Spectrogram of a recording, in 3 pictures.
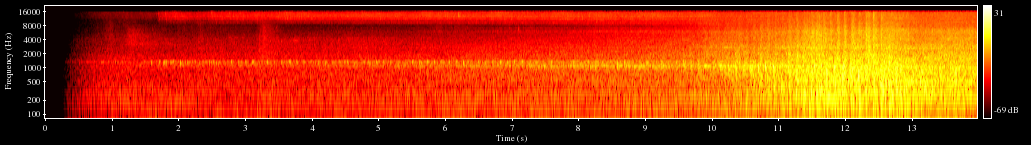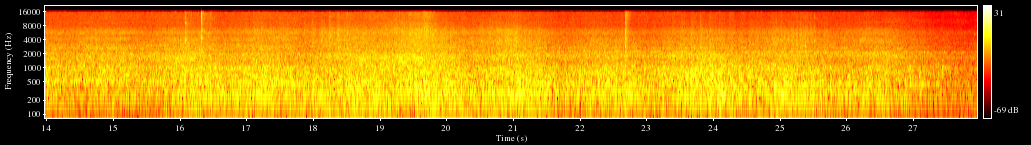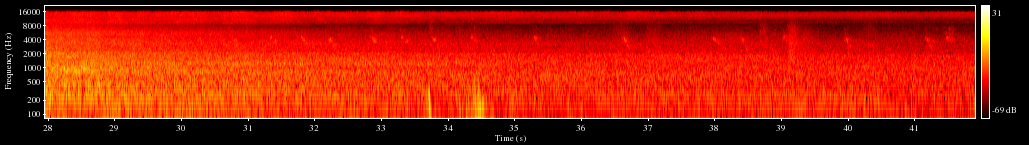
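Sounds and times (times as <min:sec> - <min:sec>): train wheels clattering on rails: 0:04.9 - 0:28.6.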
